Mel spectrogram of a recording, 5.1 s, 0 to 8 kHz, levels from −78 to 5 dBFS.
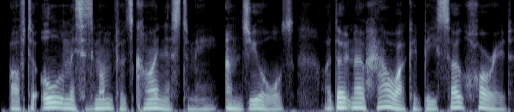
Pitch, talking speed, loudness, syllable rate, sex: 105 Hz, 210 wpm, -19 LUFS, 4.8 syllables/s, male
